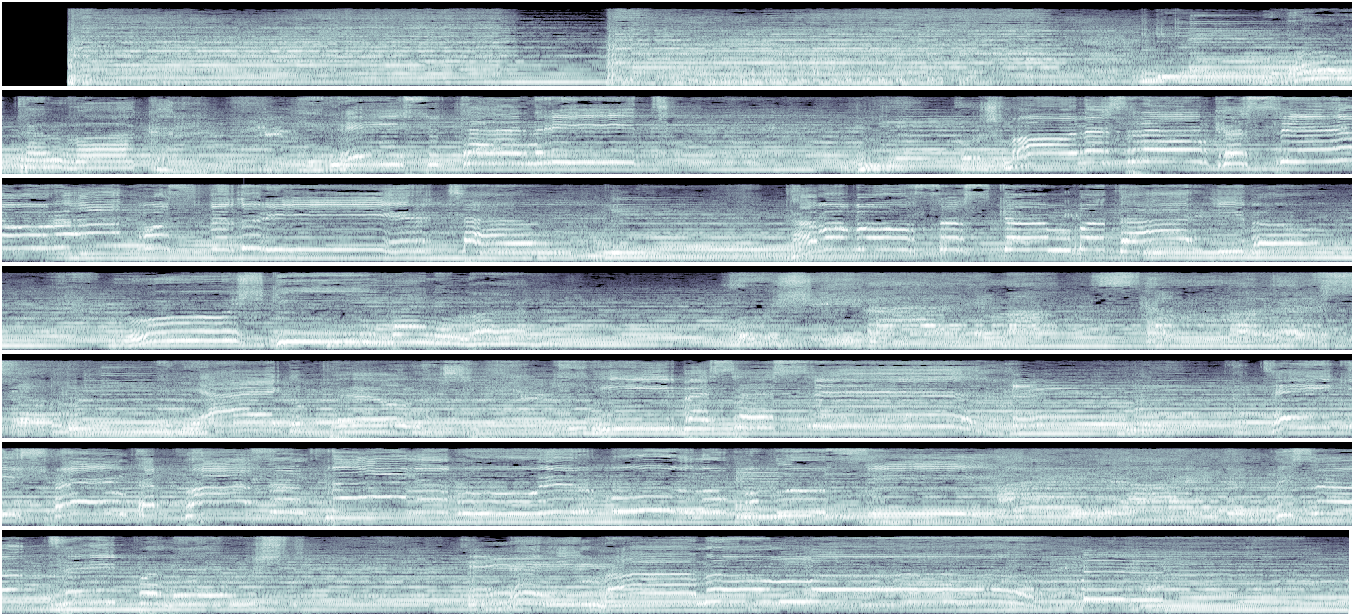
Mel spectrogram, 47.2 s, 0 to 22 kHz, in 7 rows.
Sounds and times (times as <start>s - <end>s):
Music: 0.3s - 47.2s.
